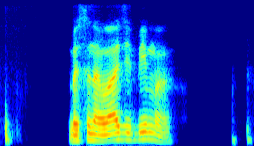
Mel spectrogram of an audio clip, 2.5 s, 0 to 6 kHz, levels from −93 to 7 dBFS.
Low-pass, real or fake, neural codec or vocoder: 5.4 kHz; fake; codec, 16 kHz, 0.9 kbps, LongCat-Audio-Codec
